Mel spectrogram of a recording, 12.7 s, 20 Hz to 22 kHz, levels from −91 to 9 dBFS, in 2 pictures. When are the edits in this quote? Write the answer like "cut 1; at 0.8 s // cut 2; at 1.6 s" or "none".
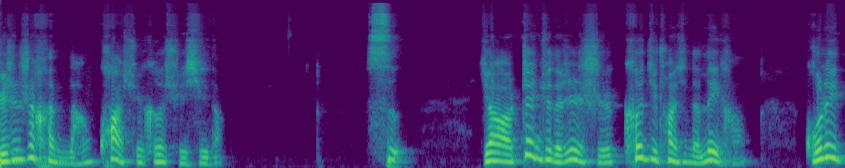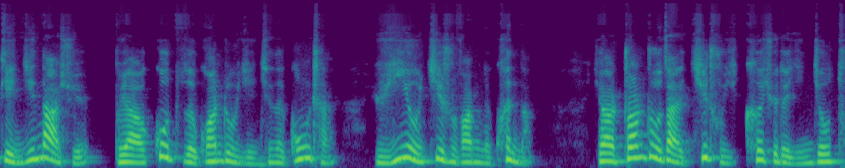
none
